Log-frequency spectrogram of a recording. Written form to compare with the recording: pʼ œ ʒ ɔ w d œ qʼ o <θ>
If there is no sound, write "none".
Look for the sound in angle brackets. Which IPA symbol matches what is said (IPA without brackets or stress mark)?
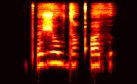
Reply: θ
